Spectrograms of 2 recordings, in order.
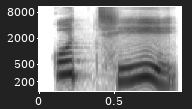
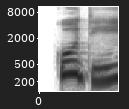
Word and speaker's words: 꽃이: This is the pronunciation of the final consonant ‘ㅊ.’ You should pronounce it as ‘ㅊ’ not [ㄷ]. For example, '꽃이 이뻐요.' (Flowers are beautiful.) How would you pronounce it? You should pronounce . is wrong.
